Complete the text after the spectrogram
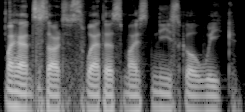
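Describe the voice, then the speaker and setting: A man's voice: rumbling low, level tone, normal speed, smooth, no room sound, clean studio sound. A man streamer reading a visual novel aloud in a subdued, murmured voice.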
